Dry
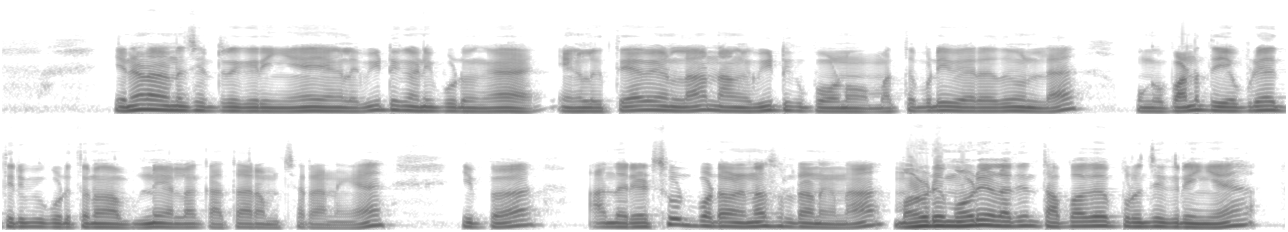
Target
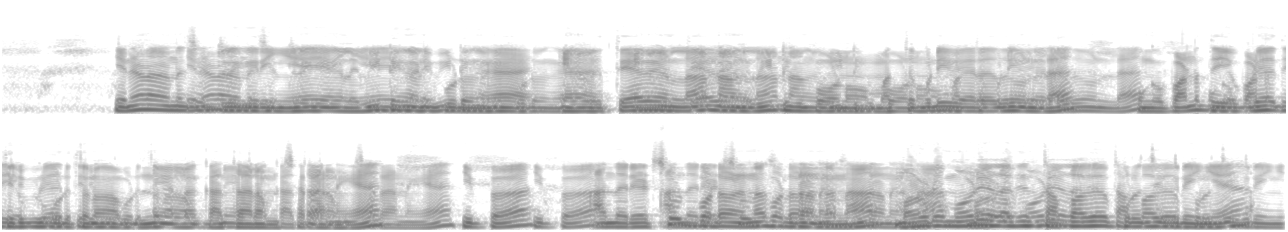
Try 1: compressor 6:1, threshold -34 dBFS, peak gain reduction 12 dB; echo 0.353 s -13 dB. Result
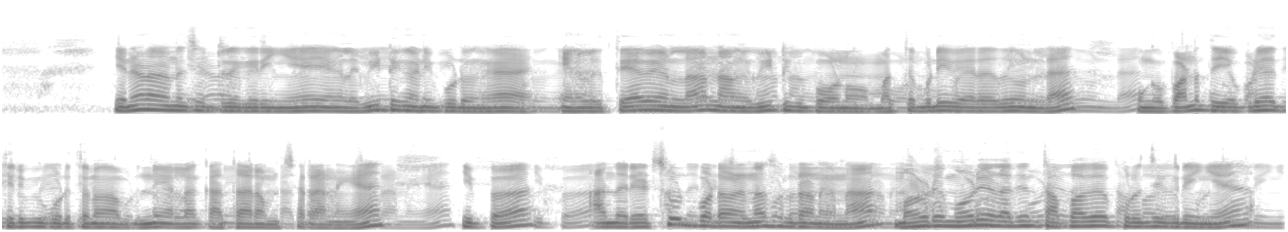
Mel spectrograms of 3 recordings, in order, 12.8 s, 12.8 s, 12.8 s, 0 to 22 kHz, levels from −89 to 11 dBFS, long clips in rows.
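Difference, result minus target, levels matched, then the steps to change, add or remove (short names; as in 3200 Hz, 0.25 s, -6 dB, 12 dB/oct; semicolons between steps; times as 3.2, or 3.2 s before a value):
echo-to-direct -8.5 dB
change: echo 0.353 s -4.5 dB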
